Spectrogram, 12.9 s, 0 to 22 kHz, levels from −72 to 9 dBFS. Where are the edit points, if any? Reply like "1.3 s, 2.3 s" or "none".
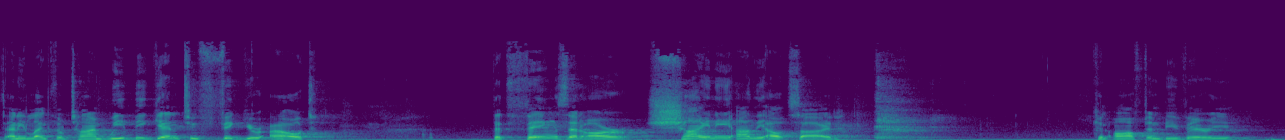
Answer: none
